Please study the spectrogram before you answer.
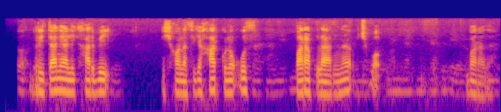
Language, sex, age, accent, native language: Uzbek, male, 18-24, Navoiy, Uzbek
